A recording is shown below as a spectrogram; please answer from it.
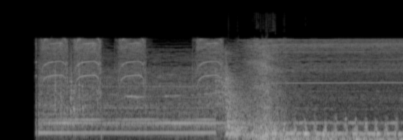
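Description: Logo intro sound effects. A steady machine-like whir with four quick rising-and-falling chirps starts about half a second in. A whoosh comes a little past three seconds in, followed by a fast, even pulsing buzz.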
